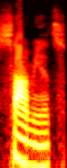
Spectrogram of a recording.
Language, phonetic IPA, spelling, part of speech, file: Polish, [ˈsãmʲjɛt͡s], samiec, noun, Pl-samiec.ogg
